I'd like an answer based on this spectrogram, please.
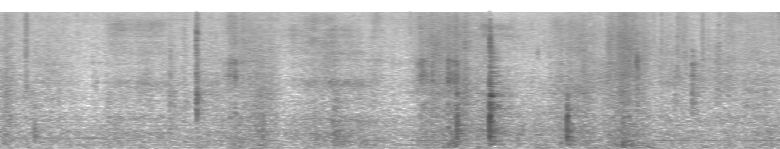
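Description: Fried breaded chicken cutlets being picked off paper towel and laid in a metal roasting pan: faint rustling with several light taps, the sharpest about two seconds in and about five seconds in.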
